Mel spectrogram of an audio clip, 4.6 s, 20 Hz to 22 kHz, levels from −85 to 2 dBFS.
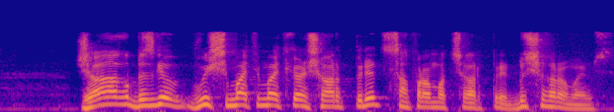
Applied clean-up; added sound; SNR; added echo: none; none; none; none.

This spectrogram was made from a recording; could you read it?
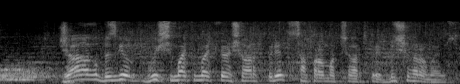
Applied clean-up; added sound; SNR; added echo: none; Toilet flush; 9 dB; reverberation time 2.0 s.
